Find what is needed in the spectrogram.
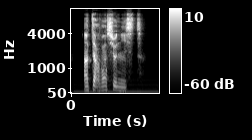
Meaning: interventionist
- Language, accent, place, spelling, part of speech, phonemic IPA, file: French, France, Lyon, interventionniste, adjective, /ɛ̃.tɛʁ.vɑ̃.sjɔ.nist/, LL-Q150 (fra)-interventionniste.wav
